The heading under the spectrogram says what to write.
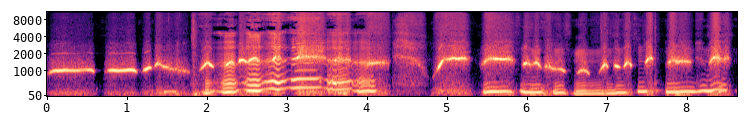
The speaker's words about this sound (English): Now, I'll tell you what we used to do when I played baseball. Our old dugout would whistle the Old Spice theme.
